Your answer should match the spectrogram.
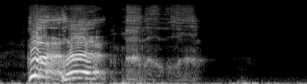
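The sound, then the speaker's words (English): A voice imitates an exaggerated, theatrical dad cough and throat clearing: one loud, gravelly hack followed by a rougher, rasping clear, then fading into quiet. “And he's coughing. You know that dad cough.”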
